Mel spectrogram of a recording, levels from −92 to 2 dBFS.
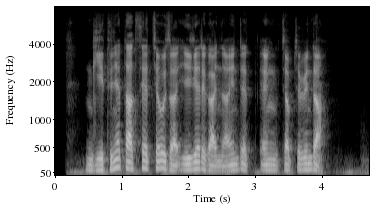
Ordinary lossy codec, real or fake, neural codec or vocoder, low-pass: none; real; none; 7.2 kHz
